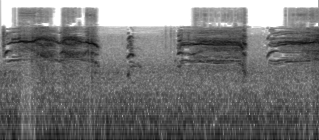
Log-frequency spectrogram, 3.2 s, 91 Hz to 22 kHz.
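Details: Begging by a lone Peregrine falcon chick, Madrid, 22 May 2016, as the female eats a swift the male delivered. Two long, rasping, high screams, each close to a second, with a short clipped note between them.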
